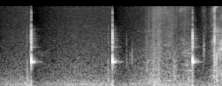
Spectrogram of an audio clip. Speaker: knocking sound is just fine. It's just taking a moment to process the picture.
